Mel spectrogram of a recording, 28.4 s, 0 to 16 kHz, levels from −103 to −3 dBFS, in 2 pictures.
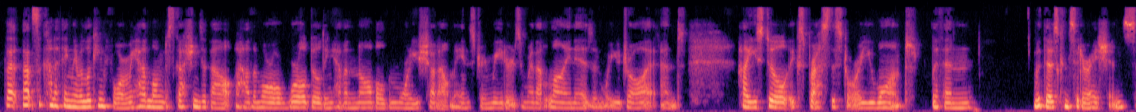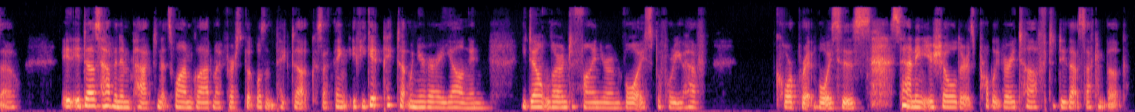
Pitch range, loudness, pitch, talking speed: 165-195 Hz, -25 LUFS, 175 Hz, 240 wpm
